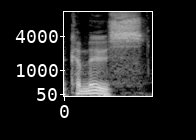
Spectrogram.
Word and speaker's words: Camoose: gonna combine it into Camoose. It rhymes with caboose.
